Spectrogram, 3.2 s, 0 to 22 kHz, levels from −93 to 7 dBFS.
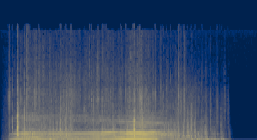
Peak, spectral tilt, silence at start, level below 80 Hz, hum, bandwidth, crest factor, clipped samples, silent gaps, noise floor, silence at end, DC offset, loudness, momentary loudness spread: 0 dBFS; -5 dB/octave; 0.1 s; -42 dBFS; none; 17.5 kHz; 24 dB; under 0.1%; none; -44 dBFS; 0.4 s; under 0.1%; -23 LUFS; 17 LU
